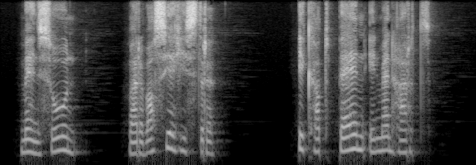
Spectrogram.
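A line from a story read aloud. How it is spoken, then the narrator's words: Father speaking softly. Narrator (Dutch): zijn vader zachtjes tegen hem zei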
